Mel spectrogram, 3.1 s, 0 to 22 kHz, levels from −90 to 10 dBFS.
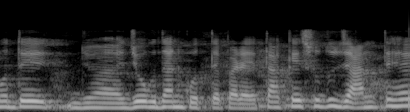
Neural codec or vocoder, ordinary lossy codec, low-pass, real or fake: none; none; 7.2 kHz; real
